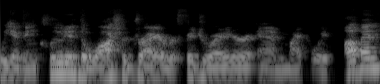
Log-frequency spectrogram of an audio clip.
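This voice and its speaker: An unremarkable speaking voice at a fairly quick pace, with lively intonation. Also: man. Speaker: real estate agent. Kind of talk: explanatory video message to clients. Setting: office. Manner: many fillers (um, uh).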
